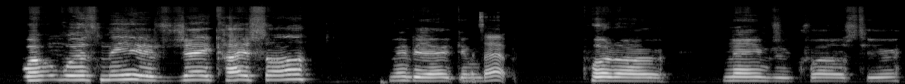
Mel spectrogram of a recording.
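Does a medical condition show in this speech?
Yes: cerebral palsy.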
